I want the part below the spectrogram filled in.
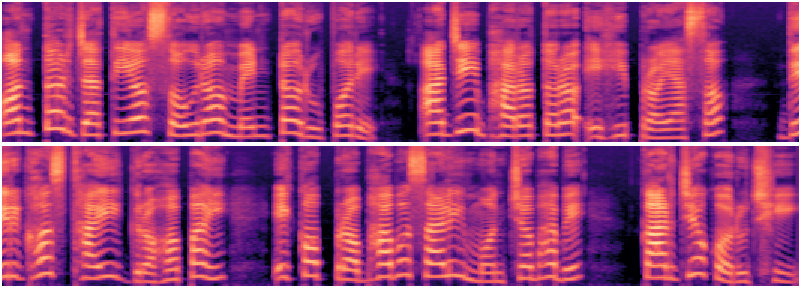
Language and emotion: Odia, neutral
